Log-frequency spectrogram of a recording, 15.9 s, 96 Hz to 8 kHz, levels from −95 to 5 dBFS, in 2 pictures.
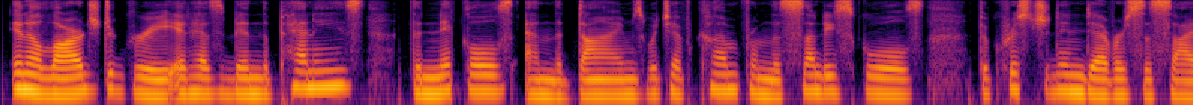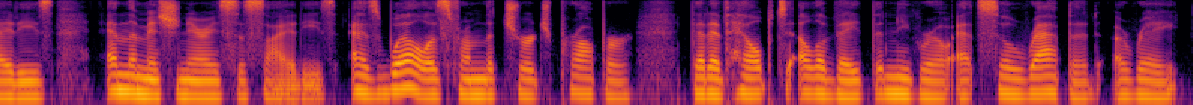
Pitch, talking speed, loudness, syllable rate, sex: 155 Hz, 180 wpm, -21 LUFS, 5.1 syllables/s, female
